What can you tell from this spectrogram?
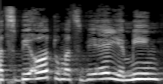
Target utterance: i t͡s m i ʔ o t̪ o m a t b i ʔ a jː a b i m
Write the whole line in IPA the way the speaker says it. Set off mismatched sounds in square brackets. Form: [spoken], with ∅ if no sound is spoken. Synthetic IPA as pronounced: [a] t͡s [b] i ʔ o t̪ [u] m a [t͡s] b i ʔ [e] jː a [m] i [n]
